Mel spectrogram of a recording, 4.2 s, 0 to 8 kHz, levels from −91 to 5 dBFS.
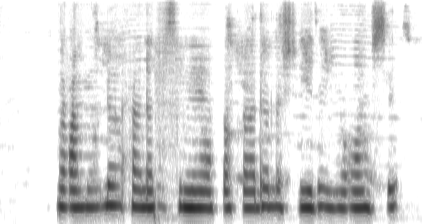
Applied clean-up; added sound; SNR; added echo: neural mask model DeepFilterNet 3.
